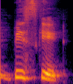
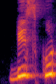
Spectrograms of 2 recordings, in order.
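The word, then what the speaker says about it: biscuit: या फिर बिस्किट, बिस्कुट नहीं बोलेंगे, हम बोलेंगे बिस्किट।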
